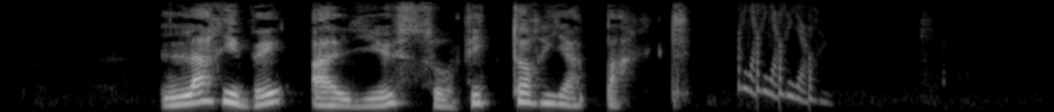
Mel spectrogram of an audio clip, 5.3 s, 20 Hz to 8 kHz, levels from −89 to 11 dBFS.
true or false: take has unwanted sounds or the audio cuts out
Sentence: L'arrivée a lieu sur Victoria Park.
true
